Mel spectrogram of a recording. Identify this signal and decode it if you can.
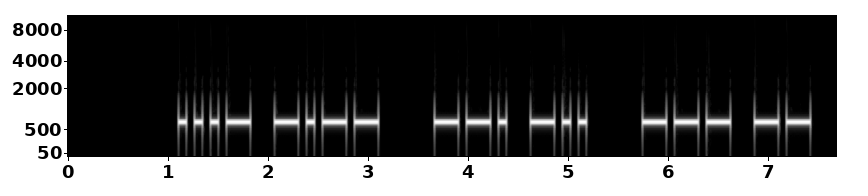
Morse code, heard as a keyed tone, about 15 wpm, 700 Hz. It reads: VY GD OM
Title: Common QSO Phrases 15wpm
